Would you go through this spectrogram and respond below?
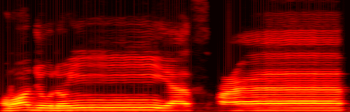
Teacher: یہاں پہ لام اور یا کے درمیانی حصے میں غنہ بھی ہوگا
